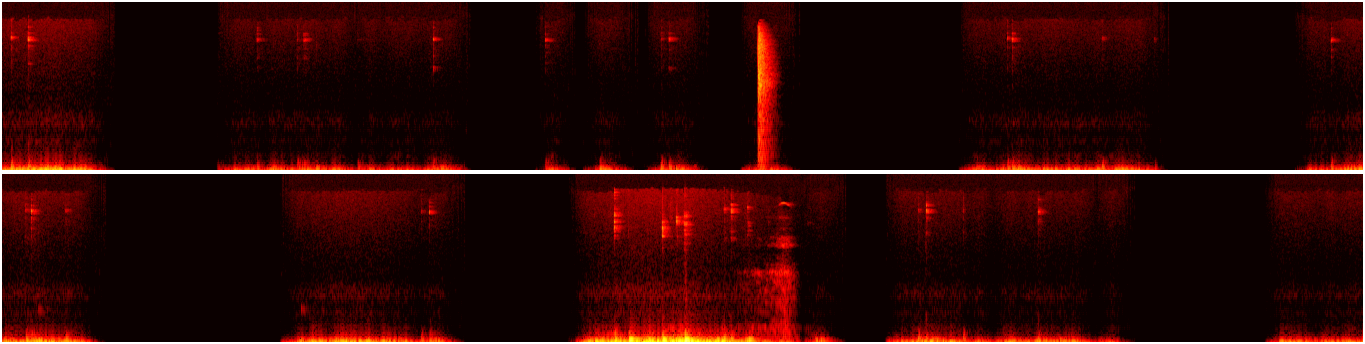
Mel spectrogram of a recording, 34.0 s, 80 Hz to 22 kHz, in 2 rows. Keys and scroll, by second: 24.8 space.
